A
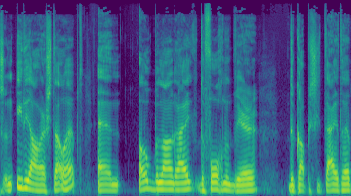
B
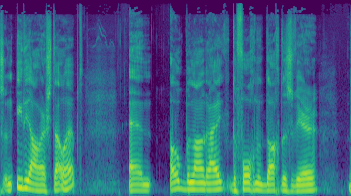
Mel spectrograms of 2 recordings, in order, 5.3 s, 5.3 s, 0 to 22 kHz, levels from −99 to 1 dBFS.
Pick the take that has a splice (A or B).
A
